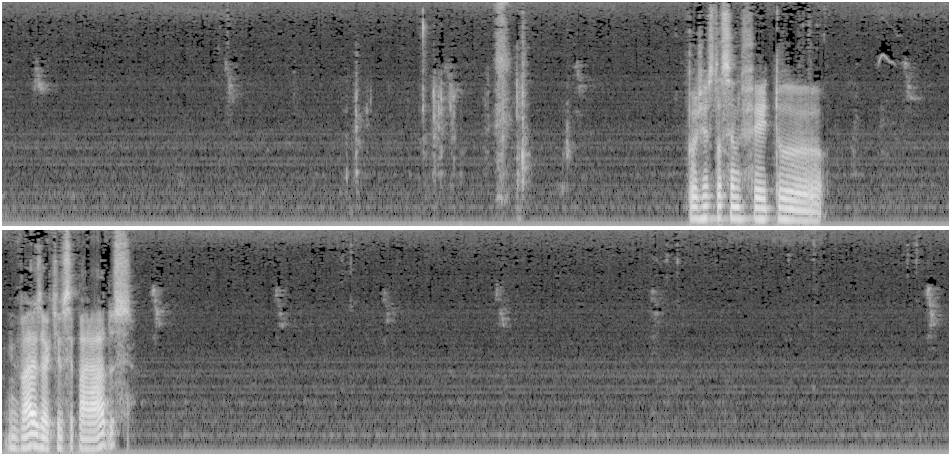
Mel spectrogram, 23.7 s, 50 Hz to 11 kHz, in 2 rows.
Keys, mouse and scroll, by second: 2.8 click, 5.2-6.1 typing, 6.3 Down, 6.6 Return, 10.1 click, 16.2 click, 20.3 click, 21.8 click, 23.3 click.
